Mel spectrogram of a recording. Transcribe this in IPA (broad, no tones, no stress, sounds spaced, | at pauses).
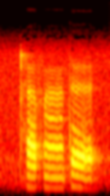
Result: ʈʰ æ f æ̃ː t ɛ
